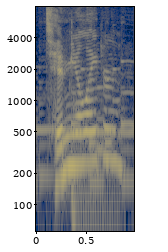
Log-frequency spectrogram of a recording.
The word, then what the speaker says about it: Timulator: In this enterainment adventure, Bowser has created a time machine called the the Timulator. The the Time. Timulator. It's spelled like simulator but with a T.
